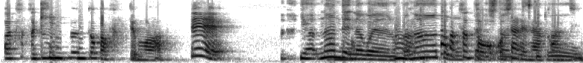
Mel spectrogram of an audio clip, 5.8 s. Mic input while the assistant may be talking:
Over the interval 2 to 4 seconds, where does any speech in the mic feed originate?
both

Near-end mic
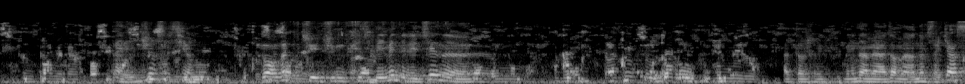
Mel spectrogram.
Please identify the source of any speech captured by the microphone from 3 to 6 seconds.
both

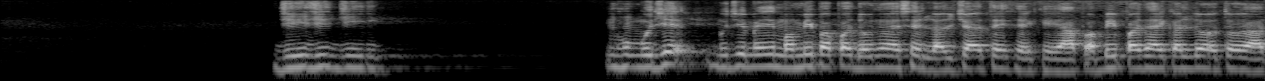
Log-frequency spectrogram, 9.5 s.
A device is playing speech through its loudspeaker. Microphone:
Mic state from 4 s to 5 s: user only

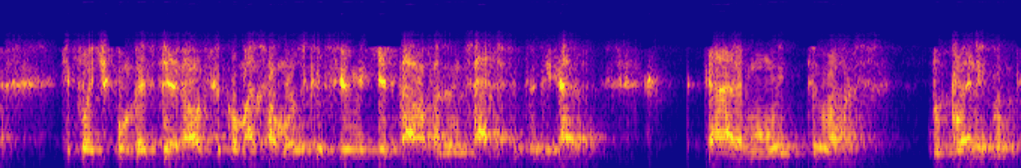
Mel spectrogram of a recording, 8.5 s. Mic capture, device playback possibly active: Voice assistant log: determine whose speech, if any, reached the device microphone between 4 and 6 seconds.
echo only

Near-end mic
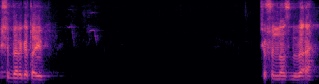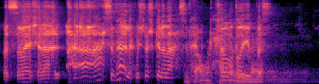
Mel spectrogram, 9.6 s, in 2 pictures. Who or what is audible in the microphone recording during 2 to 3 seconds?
neither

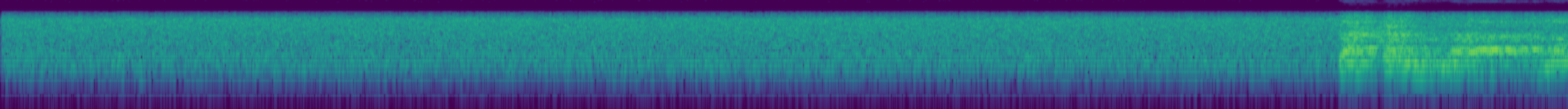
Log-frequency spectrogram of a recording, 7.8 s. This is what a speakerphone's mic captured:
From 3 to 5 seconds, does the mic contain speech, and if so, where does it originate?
neither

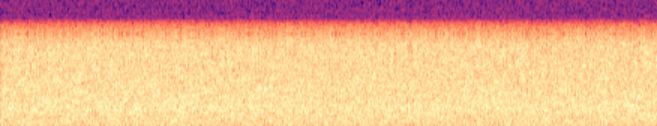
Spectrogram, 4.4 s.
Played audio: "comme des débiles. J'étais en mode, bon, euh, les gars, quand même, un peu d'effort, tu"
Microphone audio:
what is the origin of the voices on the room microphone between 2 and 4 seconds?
neither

